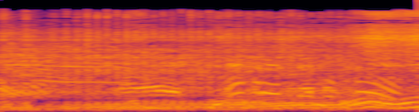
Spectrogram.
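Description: Enduro dirt bike engine revving under load on a dirt climb, its pitch rising and falling, with voices shouting over it.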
